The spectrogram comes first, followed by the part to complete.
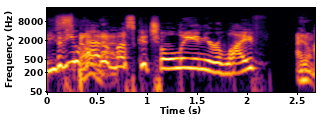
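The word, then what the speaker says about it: mostaccioli: I've always heard it pronounced muscatoli. Maybe because the name means little mustaches in Italian, at least according to the AI overview. I swear... Muscatoli. Nobody pronounces it mostacholi.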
